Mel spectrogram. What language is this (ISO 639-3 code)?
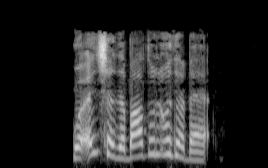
ara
